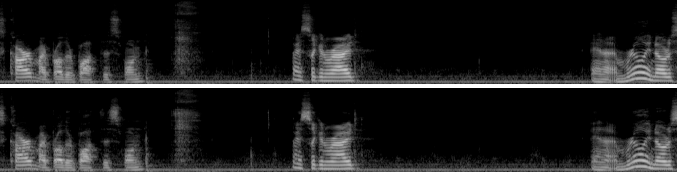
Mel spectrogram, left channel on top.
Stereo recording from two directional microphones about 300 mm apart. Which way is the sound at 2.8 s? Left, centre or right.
Centre.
